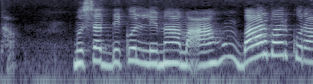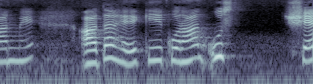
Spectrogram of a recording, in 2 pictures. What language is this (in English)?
Urdu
